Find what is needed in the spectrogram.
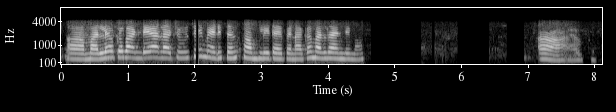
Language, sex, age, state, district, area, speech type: Telugu, female, 30-45, Andhra Pradesh, Kurnool, rural, conversation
